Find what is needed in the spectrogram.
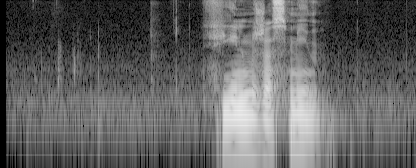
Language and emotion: Russian, neutral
